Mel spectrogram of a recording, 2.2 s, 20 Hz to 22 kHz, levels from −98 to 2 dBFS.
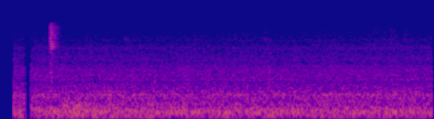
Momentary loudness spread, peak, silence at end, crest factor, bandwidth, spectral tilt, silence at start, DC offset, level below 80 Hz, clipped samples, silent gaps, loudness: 2 LU; -40 dBFS; 0 s; 14 dB; 10 kHz; -5.5 dB/octave; 0.05 s; under 0.1%; -70 dBFS; under 0.1%; none; -54 LUFS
